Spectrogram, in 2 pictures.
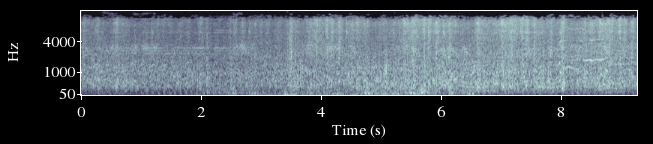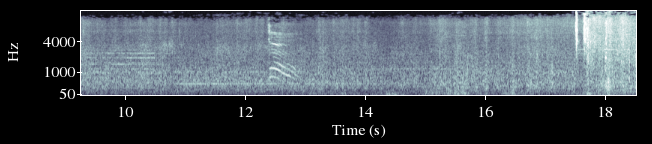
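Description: Wind rushes loudly past a parachutist gliding through the air.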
